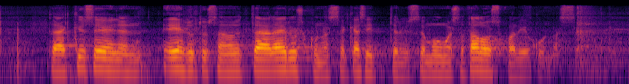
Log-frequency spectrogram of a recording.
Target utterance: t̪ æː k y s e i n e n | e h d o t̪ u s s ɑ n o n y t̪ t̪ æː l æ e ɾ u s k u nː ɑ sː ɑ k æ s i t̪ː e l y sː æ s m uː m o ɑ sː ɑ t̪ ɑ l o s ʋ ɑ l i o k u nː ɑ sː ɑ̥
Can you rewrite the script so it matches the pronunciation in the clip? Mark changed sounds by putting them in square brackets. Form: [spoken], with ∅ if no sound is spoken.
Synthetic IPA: t̪ æː k y s e i n e n | e h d o t̪ u s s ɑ n o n y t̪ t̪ æː l æ e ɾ u s k u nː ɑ sː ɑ k æ s i t̪ː e l y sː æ [∅] m uː m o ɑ sː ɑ t̪ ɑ l o s ʋ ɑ l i o k u nː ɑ sː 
